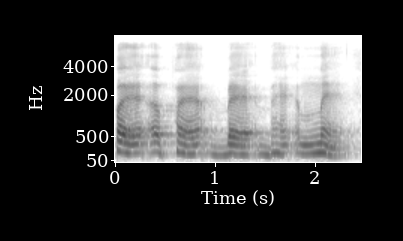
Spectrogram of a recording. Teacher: प वर्ग, तो हमारा प, फ, ब, भ, म जो हमारे होठों से उच्चारित होते हैं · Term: ओष्ठ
